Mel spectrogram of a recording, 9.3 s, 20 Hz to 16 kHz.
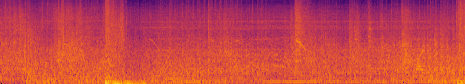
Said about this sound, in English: They are snipers with that M5. Yeah, they are. But I'm a sniper with the M60.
